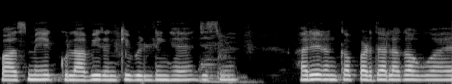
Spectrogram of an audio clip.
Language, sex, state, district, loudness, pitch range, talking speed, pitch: Hindi, female, Uttar Pradesh, Lalitpur, -15 LUFS, 205-215 Hz, 210 wpm, 210 Hz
